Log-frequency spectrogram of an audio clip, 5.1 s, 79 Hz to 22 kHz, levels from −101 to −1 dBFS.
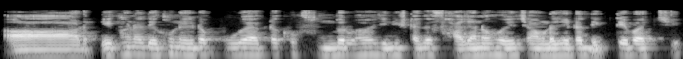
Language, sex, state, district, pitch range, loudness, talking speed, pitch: Bengali, male, West Bengal, North 24 Parganas, 115-120 Hz, -19 LUFS, 185 wpm, 120 Hz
